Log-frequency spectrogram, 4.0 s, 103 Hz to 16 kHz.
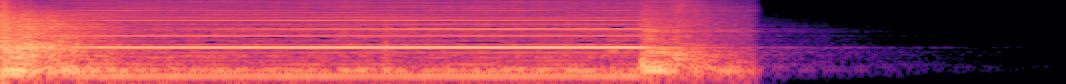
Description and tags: Estlack liftB 4
hydraulic lift, varying pitches
hydraulic, machine, machinery, mech, pneumatic, robot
